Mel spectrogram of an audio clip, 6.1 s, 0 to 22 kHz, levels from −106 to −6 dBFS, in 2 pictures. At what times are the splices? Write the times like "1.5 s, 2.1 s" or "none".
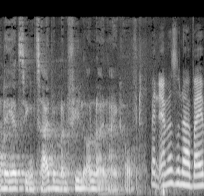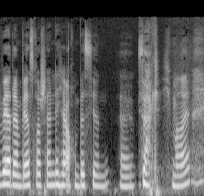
2.2 s, 5.1 s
